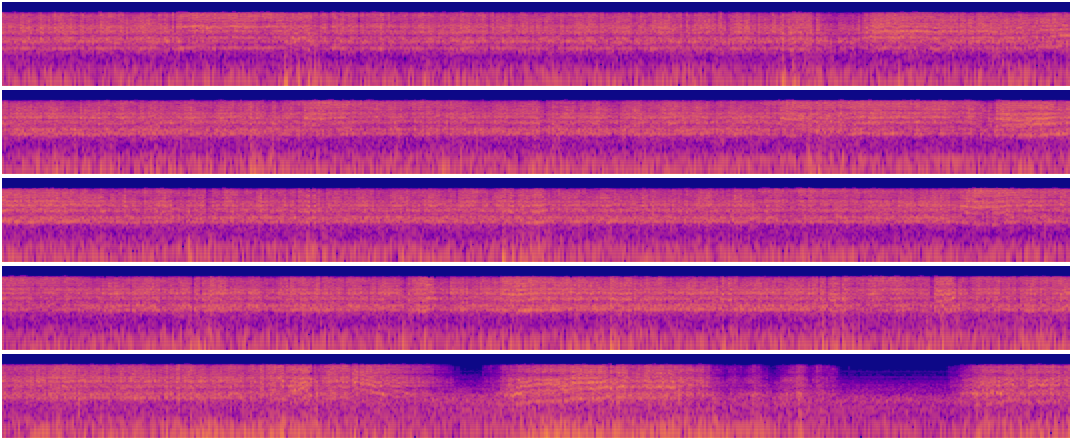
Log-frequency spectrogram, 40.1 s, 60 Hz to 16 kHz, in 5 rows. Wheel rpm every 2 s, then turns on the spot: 200, 200, 200, 200, 220, 230, 230, 220, 230, 230, 230, 230, 230, 230, 230, 230, 230, 130, 130, 50.
none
